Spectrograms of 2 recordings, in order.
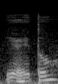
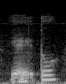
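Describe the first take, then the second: No difference in how they are said.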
